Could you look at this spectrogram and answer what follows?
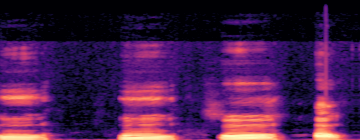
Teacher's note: देखिए मुंह का हो गया, गोल हो गया कि नहीं? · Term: गोलीय वर्ण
